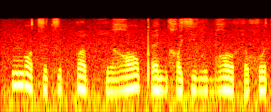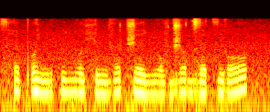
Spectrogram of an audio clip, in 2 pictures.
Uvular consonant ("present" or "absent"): present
